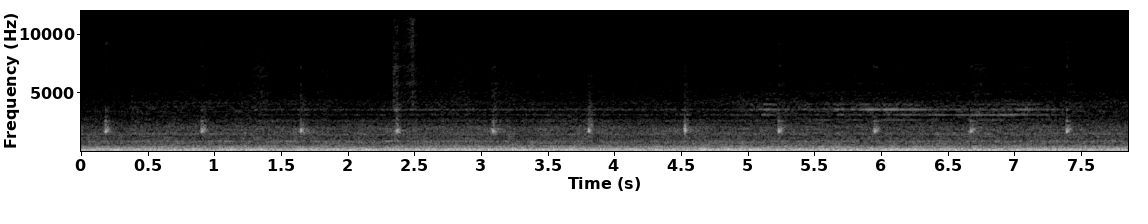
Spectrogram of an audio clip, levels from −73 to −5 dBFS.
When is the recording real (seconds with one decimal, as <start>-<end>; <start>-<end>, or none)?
0.0-1.3; 5.1-7.9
